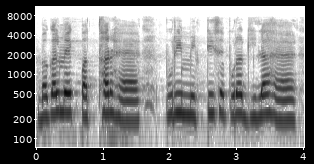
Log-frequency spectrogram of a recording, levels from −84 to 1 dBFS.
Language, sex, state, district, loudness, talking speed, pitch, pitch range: Hindi, female, Jharkhand, Garhwa, -17 LUFS, 165 wpm, 235 Hz, 215-245 Hz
